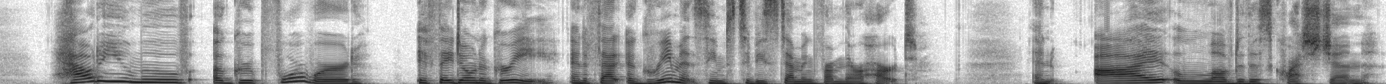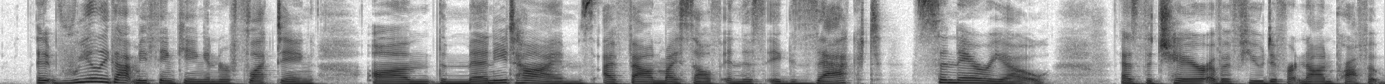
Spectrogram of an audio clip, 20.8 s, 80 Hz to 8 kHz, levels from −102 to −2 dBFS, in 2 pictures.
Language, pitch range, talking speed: English, 175-235 Hz, 155 wpm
